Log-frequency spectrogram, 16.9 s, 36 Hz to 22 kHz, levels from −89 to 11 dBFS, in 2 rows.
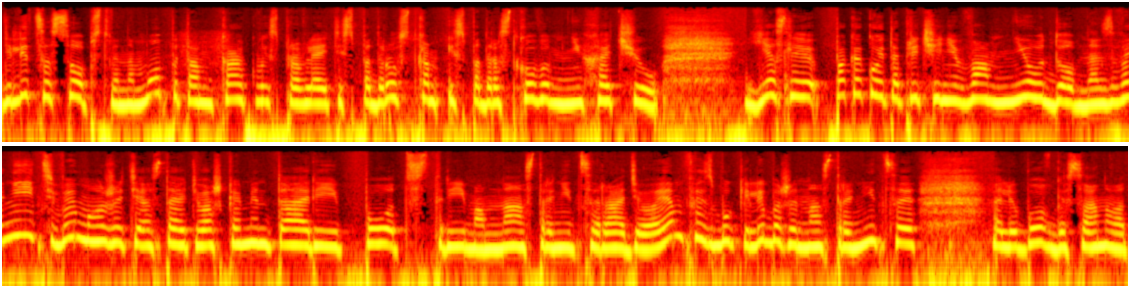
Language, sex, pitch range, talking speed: Ukrainian, female, 205-255 Hz, 140 wpm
